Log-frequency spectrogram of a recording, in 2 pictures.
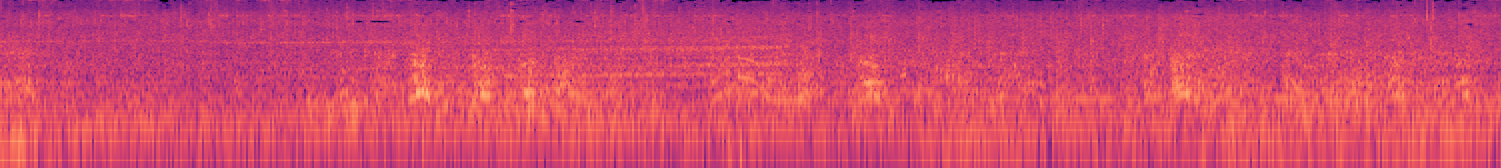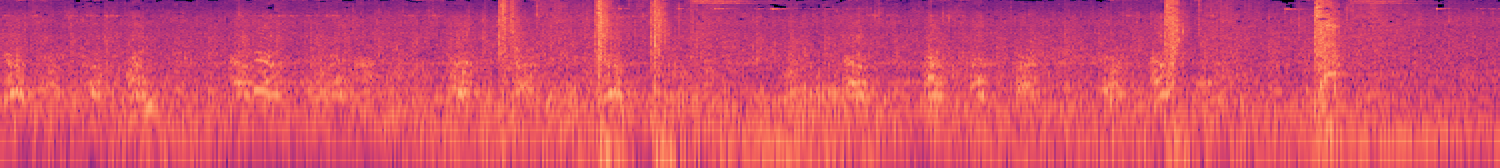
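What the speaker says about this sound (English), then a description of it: "Them dogs." Guard dogs bark and yip repeatedly at mid distance during an abandoned-mill stealth mission in the video game Splinter Cell Blacklist, layered over ambient game noise with sharp bangs later on.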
